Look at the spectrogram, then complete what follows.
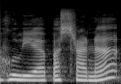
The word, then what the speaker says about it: Julia Pastrana: dan selamat mendengarkan ceritaku Julia pastrana atau dibacanya hulia pastrana atau Yulia pasastrana Nah dia tuu lahir di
